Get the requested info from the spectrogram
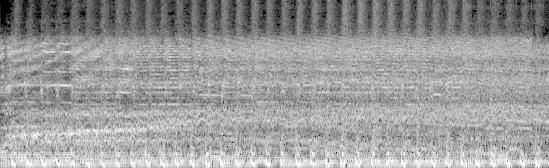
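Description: Live rock band playing loud: electric guitar, with drums and cymbals coming in right at the start on a fast, steady beat of about five hits a second.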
